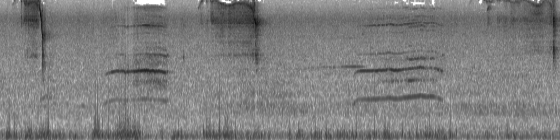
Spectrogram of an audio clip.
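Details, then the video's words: Hungry, motherless infant monkey crying for milk: three high piercing screams falling steeply in pitch, interspersed with drawn-out, wavering whimpers, over a constant low hum of outdoor noise. "Crying full clip, Poor baby monkey lost mom, Crying hungry need milk"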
